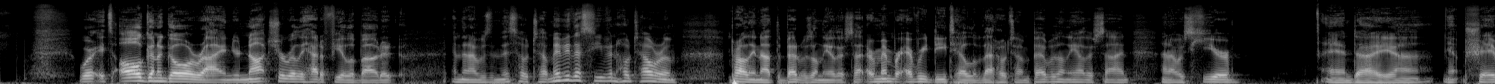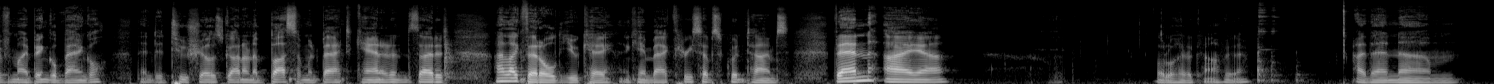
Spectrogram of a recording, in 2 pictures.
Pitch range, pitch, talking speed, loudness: 100-120 Hz, 105 Hz, 205 wpm, -24 LUFS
